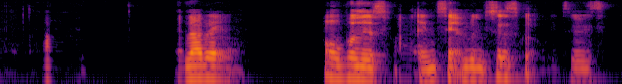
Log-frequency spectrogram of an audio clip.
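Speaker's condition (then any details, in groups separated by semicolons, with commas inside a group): Cerebral palsy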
